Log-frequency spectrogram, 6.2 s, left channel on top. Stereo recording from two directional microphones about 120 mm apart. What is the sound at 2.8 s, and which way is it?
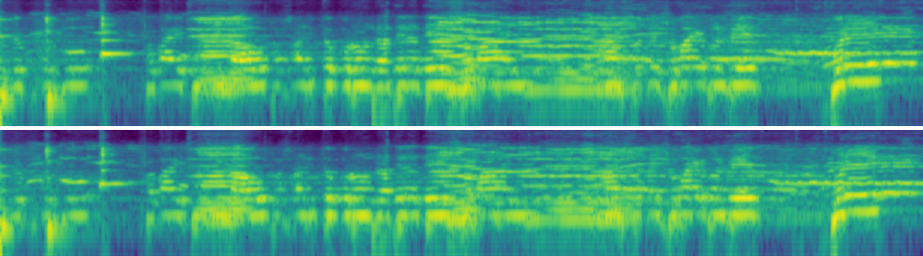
Music, 15° left (ahead or behind).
